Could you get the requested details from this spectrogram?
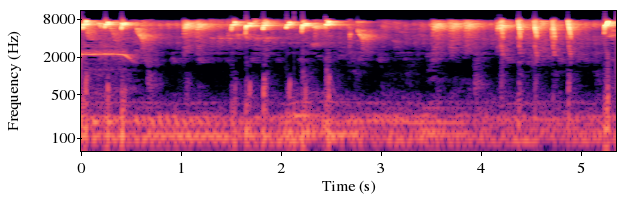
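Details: Kolibri ninja (Brown-throated sunbird) singing nembak, a rapid shooting-style song used to train lovebirds. Dense bursts of very high, thin chirps and quick notes, briefly over a steady whistled tone, with faint low hum beneath.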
